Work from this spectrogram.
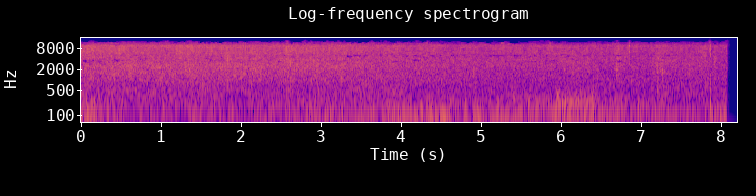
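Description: Heavy rain pours steadily through a powerful thunderstorm in Gaziantep, Türkiye, with low thunder rumbling beneath the downpour. The roar stays loud and dense for the whole stretch, with no voices, and cuts off abruptly at the end.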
